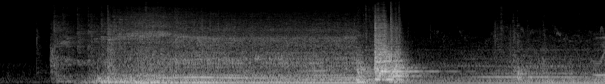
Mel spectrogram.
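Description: A diesel skid loader engine cranks and catches in cold weather, settling into a loud, rough idle with a sharp burst of revving partway through, then running on steadily, with no talk.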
